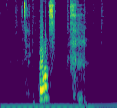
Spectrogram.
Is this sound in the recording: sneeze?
yes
